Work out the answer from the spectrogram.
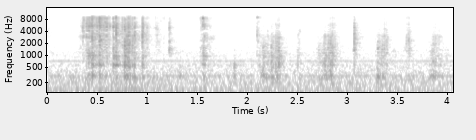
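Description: A crisp bite into a raw green chili pepper a moment in, then a run of smaller crunches as it is chewed.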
